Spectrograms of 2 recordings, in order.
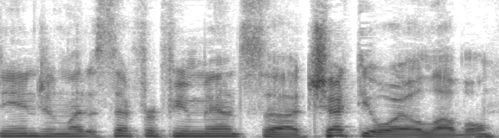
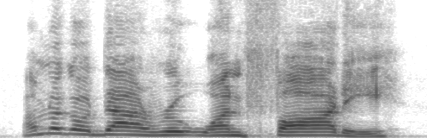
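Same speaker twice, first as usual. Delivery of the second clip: put-on mimicked pronunciation, much higher; 8 semitones higher than usual. Teasing the other speaker about how they say it, mimicking the other's pronunciation. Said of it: "That's not the way you say it. ... You go".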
